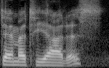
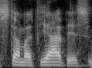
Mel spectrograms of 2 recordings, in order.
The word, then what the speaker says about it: Stamatiadis: There's two ways of doing it. I do there's the the English-speaking one, we go, it's Stamatiadis. People can understand that. Then you have the proper Greek pronunciation, which is Stamatiadis, and people go, why? What? There's no D in it, and there's all these weird sounds in it. So you go with the English one, it's just pronounce out the syllables.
